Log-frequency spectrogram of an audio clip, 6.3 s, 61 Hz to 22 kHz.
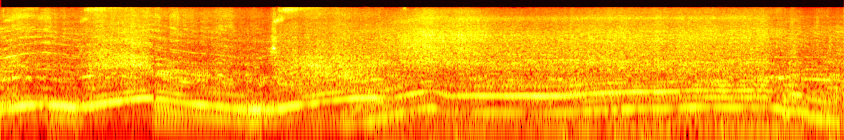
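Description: Off-road 4x4's engine revving hard under throttle as it climbs through mud. The pitch rises and falls, holds high for a couple of seconds, then drops near the end.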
